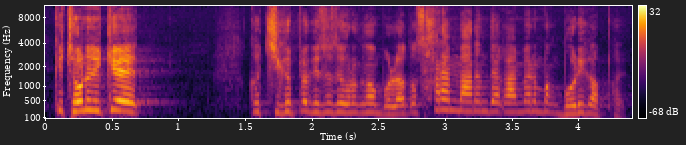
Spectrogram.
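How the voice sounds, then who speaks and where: A man's voice: high-pitched, steady tone, very fast. A middle-aged man preaching a Friday night sermon as pastor, talking in a casual, colloquial way and often putting questions to the congregation. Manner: preachy call-and-response, asking the congregation questions; colloquial storytelling about his daughters. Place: church sanctuary.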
